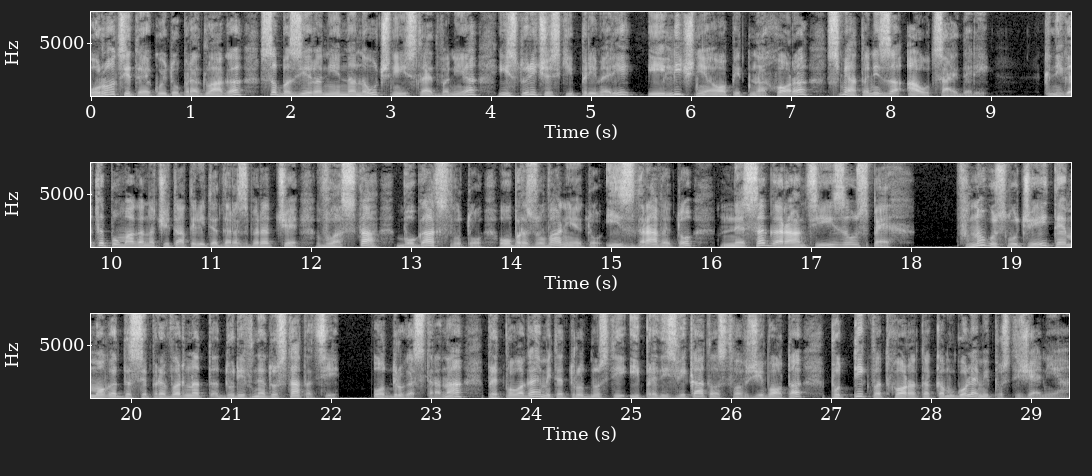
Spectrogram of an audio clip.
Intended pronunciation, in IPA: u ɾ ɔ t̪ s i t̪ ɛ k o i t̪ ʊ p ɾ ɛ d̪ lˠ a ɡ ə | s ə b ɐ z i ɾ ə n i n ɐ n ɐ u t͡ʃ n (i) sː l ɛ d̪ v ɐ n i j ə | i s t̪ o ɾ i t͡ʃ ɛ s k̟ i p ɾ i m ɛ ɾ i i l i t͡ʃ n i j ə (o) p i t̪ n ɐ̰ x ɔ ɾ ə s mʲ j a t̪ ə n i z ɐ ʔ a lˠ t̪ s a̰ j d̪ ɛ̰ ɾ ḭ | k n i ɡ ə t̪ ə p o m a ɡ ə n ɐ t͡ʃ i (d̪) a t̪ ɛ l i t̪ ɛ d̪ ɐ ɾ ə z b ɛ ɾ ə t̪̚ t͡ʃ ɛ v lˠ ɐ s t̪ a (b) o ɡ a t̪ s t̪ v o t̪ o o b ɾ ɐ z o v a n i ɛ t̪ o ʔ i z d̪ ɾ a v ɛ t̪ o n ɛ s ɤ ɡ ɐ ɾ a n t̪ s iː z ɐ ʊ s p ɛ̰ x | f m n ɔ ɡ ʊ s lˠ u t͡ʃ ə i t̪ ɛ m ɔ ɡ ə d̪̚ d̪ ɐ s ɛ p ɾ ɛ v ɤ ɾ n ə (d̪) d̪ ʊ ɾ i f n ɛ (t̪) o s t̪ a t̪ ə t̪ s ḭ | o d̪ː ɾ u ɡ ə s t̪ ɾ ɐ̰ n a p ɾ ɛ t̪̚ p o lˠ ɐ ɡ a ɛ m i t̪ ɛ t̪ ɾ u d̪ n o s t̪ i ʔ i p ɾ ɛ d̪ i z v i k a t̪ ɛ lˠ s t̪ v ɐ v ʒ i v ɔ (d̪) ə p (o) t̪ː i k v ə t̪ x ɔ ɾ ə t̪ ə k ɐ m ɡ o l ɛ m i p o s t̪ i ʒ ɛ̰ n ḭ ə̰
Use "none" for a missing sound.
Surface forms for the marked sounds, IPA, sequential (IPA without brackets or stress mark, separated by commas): iː, ɔ, t̪, b, t̪, d̪, t̪, o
